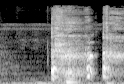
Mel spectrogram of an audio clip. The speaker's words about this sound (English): Sorry, I had to cough there.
